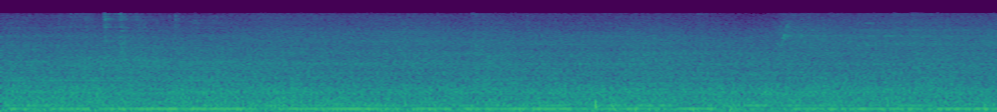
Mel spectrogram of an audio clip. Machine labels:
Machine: fan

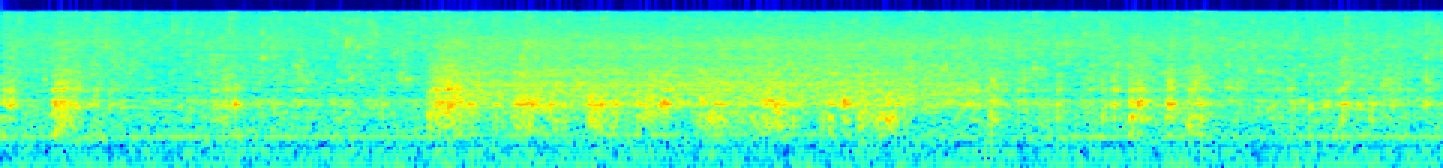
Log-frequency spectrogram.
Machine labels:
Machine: pump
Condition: abnormal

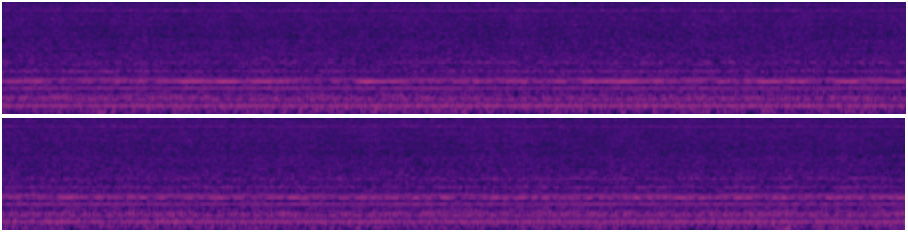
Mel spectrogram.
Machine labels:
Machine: fan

